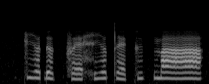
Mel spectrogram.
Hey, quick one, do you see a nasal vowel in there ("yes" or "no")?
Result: no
